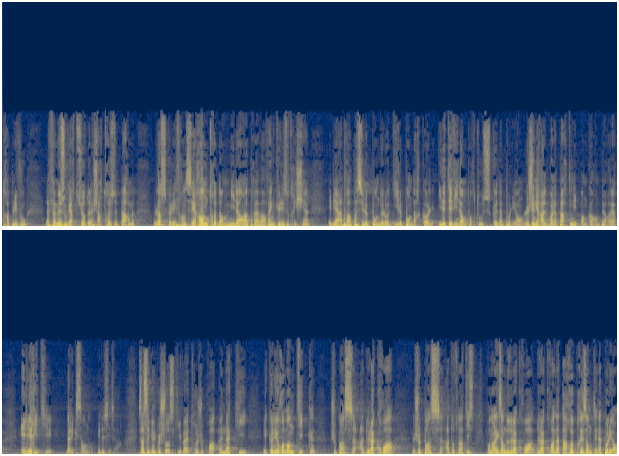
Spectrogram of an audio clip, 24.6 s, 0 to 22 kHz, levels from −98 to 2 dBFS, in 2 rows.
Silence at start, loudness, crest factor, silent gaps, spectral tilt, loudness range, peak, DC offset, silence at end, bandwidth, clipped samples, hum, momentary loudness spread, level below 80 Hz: 0 s; -18 LUFS; 18 dB; none; -6 dB/octave; 6 LU; 0 dBFS; under 0.1%; 0 s; 11.5 kHz; under 0.1%; none; 13 LU; -28 dBFS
